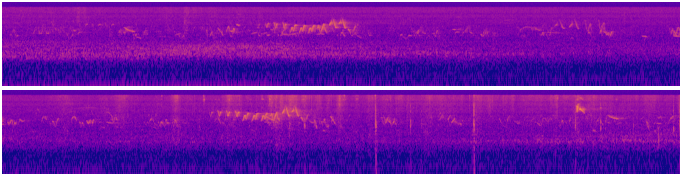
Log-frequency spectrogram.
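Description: Several songbirds singing faintly: scattered chirps, with a rapid trill of repeated notes about four seconds in and another about thirteen seconds in. A couple of sharp clicks come near the end.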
